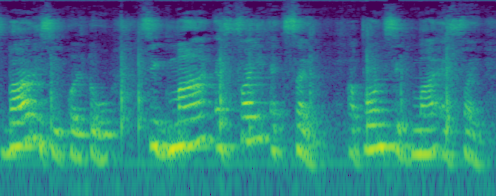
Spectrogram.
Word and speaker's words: sigma: Sigma, this should be pronounced as sigma, not as summation. इसको summation नहीं पढ़ेंगे, sigma पढ़ेंगे. There are 2 types of sigma.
